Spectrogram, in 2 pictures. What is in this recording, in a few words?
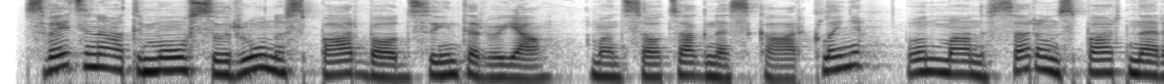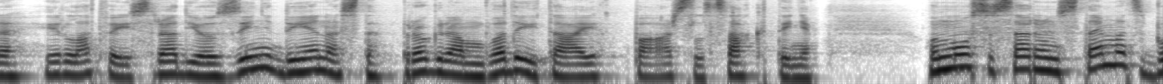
latvian f narration, Latvian voice; voice demos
